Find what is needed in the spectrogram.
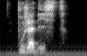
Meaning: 1. Poujadist 2. person with a reactionary petit-bourgeois attitude
- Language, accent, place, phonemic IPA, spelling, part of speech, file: French, France, Lyon, /pu.ʒa.dist/, poujadiste, noun, LL-Q150 (fra)-poujadiste.wav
